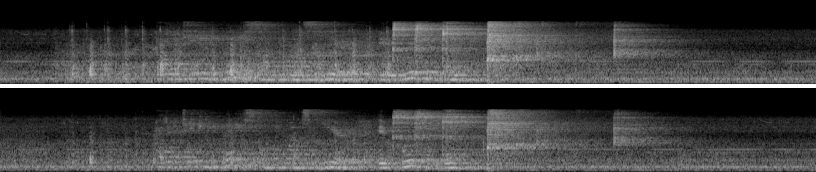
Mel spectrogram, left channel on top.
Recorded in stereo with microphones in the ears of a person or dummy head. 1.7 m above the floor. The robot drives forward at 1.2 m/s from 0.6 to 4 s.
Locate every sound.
1.6 s a woman speaking: 20° right (ahead or behind), 4 m; by 4.9 s 60° right (ahead or behind), 1.6 m
3.9 s a pop: 5° left (ahead or behind), 1.0 m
